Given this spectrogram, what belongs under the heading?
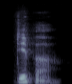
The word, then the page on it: dipper: Australian English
